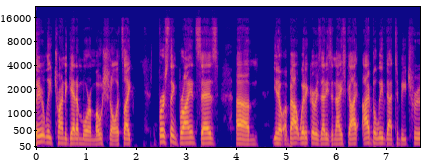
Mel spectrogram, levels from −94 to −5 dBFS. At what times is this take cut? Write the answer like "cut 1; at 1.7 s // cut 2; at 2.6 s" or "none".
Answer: none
